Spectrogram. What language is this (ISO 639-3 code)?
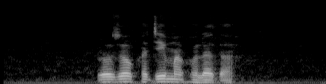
mki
